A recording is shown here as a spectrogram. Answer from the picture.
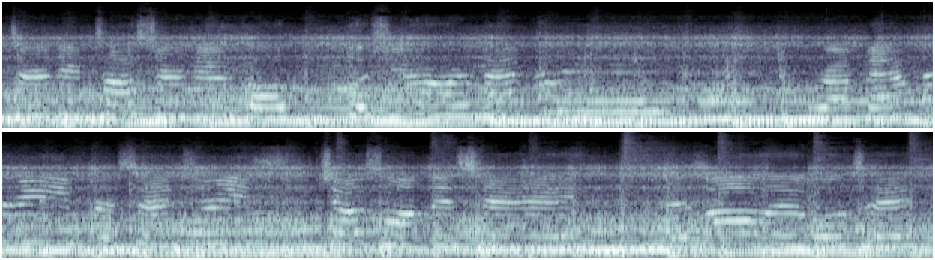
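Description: Live rock band playing: electric guitars over a drum kit, the drums and guitars running steadily throughout.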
